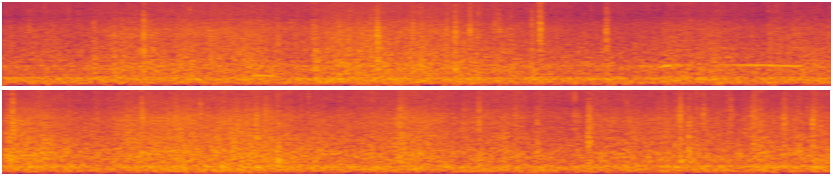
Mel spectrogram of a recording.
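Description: Heavy rain pouring down in a steady hiss, with many sharp ticks scattered throughout from drops striking close by.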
